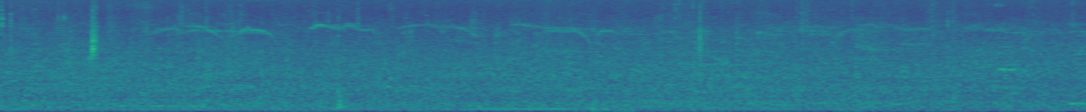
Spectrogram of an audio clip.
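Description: Open-air athletics track ambience: a steady murmur of distant voices over background noise, with repeated high chirps and a few faint sharp clicks, as runners settle into their starting blocks.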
